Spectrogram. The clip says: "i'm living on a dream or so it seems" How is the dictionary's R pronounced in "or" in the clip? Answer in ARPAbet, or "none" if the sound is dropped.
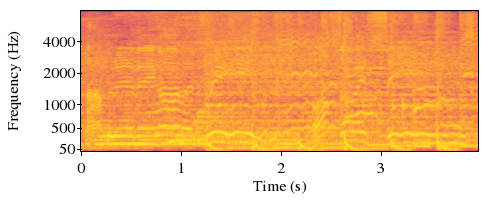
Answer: L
